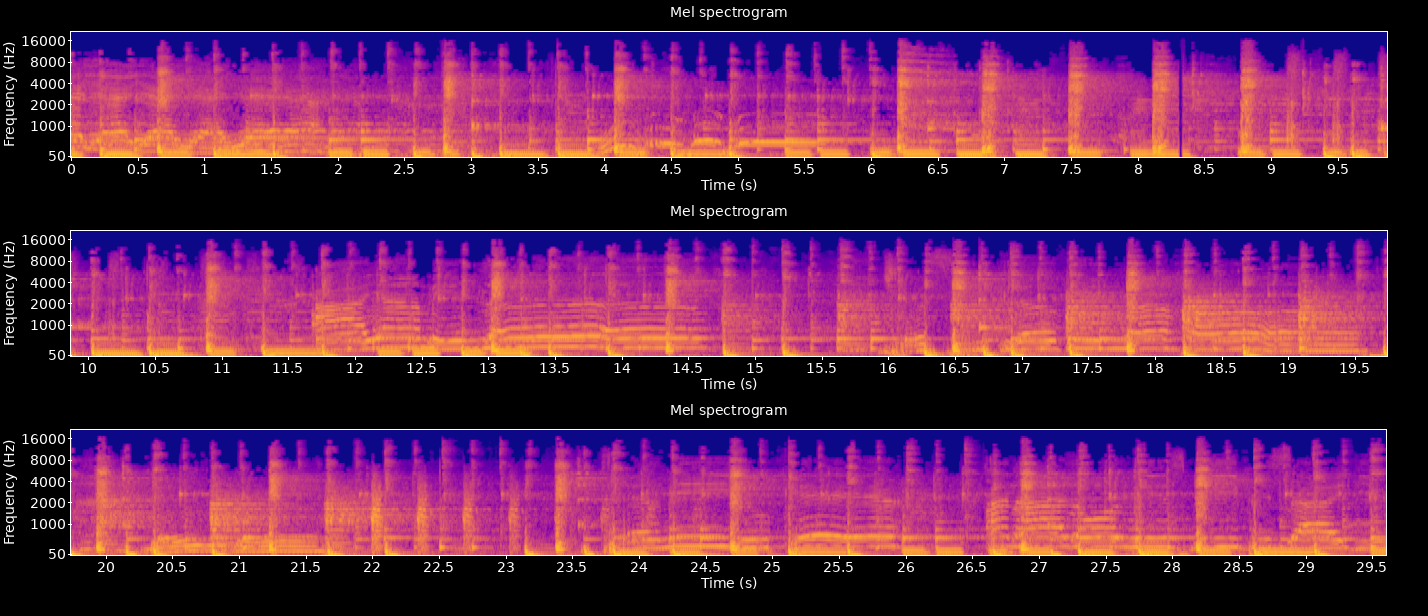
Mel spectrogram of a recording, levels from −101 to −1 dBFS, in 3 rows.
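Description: At 8.30 s the sound drops out for about 36 ms, ending at 8.34 s, a gap at a join of encoded pieces. Separately encoded segments were butted together untrimmed, so encoder start delay and final-frame padding leave silence with smeared edges before the sound resumes unchanged.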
